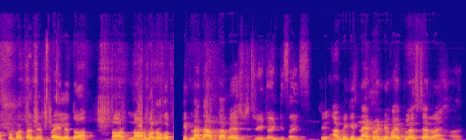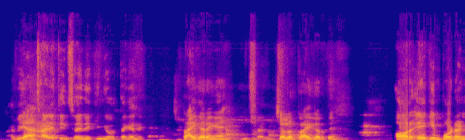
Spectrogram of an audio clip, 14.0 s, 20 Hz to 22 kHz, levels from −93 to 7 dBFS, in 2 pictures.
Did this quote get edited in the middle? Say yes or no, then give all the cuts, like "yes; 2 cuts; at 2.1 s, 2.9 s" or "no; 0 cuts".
yes; 2 cuts; at 2.6 s, 12.9 s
